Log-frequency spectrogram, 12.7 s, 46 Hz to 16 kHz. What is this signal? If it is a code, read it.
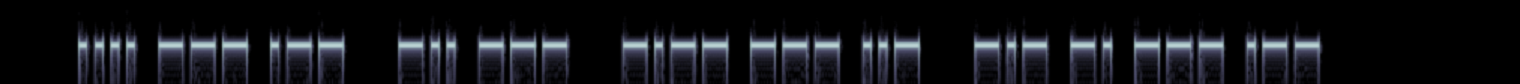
Morse code, heard as a keyed tone, about 18 wpm, 700 Hz. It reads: HOW DO YOU KNOW
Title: Speed-Racing - Sets of 4 Words 15wpm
